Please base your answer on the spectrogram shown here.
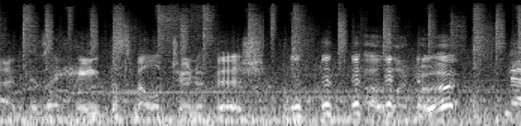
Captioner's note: laughs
